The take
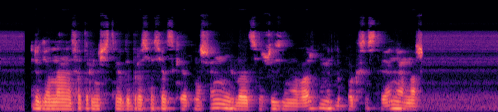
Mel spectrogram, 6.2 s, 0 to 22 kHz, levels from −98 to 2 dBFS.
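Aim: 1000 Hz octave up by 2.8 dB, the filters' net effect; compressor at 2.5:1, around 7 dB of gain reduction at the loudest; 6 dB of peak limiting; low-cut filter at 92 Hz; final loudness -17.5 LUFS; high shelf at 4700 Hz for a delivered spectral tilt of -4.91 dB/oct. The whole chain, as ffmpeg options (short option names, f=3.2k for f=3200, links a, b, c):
-af "highpass=92,equalizer=f=1k:t=o:g=4.5,highshelf=f=4.7k:g=-8,acompressor=threshold=-25dB:ratio=2.5,volume=13.5dB,alimiter=limit=-6dB:level=0:latency=1"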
